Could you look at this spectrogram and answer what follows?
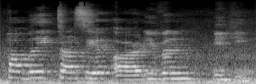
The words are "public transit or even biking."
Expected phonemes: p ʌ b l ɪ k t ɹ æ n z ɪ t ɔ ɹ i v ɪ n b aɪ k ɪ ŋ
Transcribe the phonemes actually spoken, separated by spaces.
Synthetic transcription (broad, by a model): p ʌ b l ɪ k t ɑ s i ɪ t ɔ ɹ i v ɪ n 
